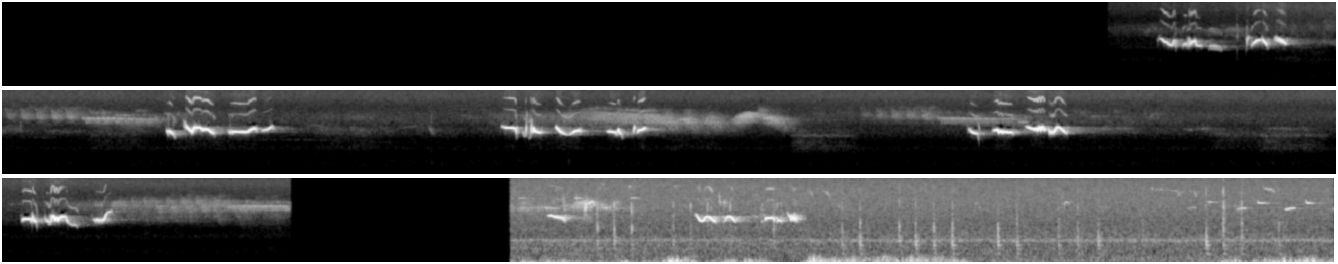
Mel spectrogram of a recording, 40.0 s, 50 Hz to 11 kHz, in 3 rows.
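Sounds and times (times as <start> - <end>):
faint high bird sounds: 11.2 - 29.6, 31.8 - 40.0
bird whistling calls: 11.6 - 13.0, 15.0 - 16.2, 18.4 - 20.0, 23.0 - 24.2, 26.9 - 27.9, 32.0 - 35.2, 38.3 - 40.0.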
